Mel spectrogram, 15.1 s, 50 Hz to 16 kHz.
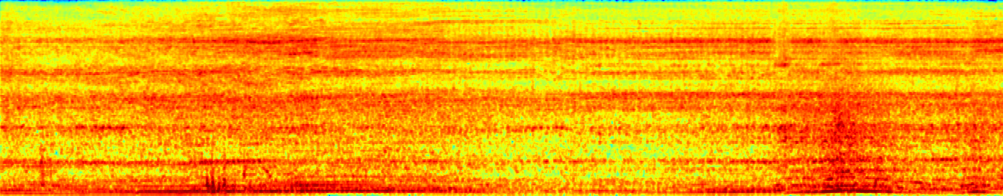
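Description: Skoda 1000 MB's rear-mounted 988 cc four-cylinder engine idling steadily on its first run after standing twelve years, with a brief rise and fall in engine speed about twelve seconds in.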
